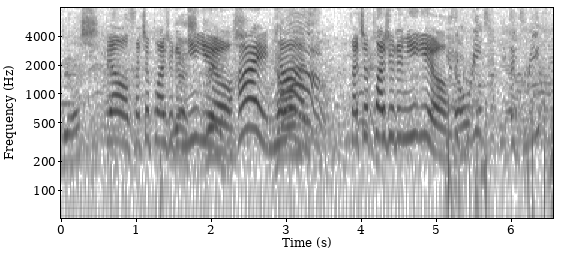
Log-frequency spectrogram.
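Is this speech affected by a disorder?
No.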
